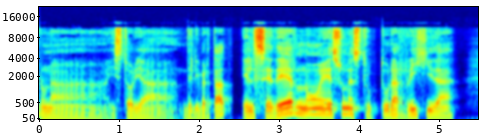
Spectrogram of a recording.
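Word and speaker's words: סדר: Se pronuncia exactamente así, An Seder.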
